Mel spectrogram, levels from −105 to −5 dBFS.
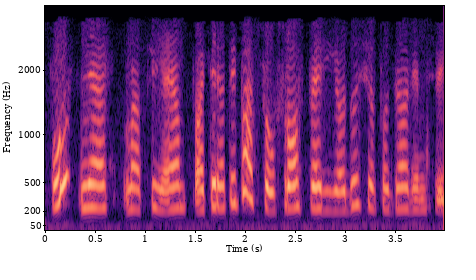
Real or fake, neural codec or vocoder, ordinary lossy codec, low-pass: real; none; MP3, 32 kbps; 3.6 kHz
